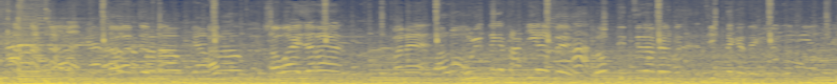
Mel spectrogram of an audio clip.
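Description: Inside a moving bus: the engine's low rumble under passengers' voices, with music with a steady beat playing over them.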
